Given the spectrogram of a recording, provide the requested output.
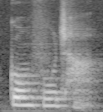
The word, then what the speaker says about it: Gongfu Cha: It's Gongfu Cha, because in their native dialect, Gongfu and Kungfu, they pronounce totally different, and it's Gongfu Cha. However, in Mandarin and many other dialects, both words are pronounced identical as Gongfu.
